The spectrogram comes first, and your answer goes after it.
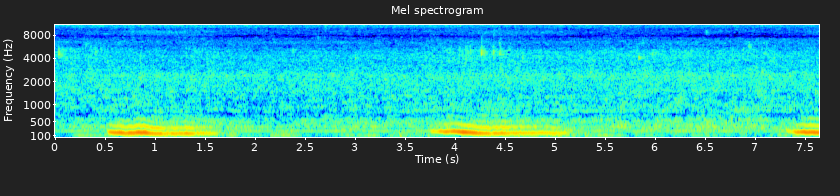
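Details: A cat snoring indoors: soft, low tonal rasps that slide gently downward, each lasting about a second, returning about every three seconds against a quiet room hush.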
